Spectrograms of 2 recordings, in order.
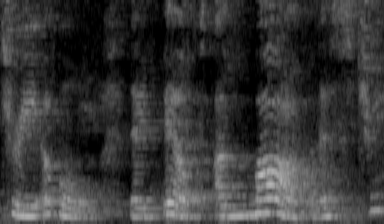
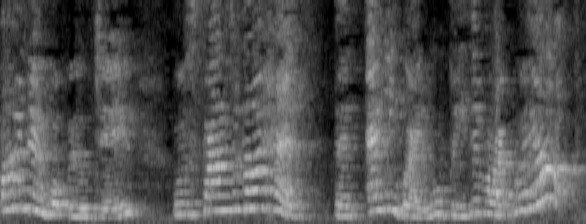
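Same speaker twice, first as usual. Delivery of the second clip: loud, raised eager explanation; excited cry; 5 semitones higher, 7 dB louder, faster than usual. A narrator's reading. Mister Twit proposing they stand on heads, excited cry. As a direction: announce the plan excitedly. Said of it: "cried Mister Twit".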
